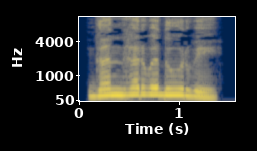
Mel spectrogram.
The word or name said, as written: ಗಂಧರ್ವದೂರ್ವೆ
